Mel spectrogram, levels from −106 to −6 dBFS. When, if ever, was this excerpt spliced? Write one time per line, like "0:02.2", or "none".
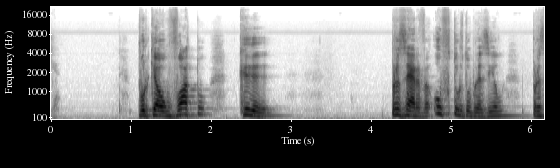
none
